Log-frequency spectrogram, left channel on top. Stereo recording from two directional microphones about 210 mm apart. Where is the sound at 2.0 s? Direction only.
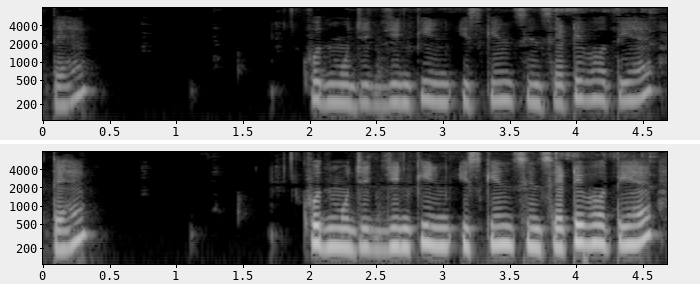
35° right (ahead or behind).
